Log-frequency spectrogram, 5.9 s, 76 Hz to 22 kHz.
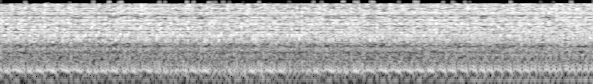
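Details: Old, well-worn Stihl MS230 chainsaw after fitting a new replacement carburettor and tuning it: H-screw max revs set slightly below the ~14,000 rpm target; steady, even high-pitched scream at full revs without surging or four-stroking, normal high-speed running.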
